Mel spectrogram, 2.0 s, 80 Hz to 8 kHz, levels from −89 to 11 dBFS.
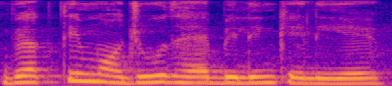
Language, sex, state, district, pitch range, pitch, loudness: Hindi, female, Delhi, New Delhi, 190-215 Hz, 200 Hz, -13 LUFS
